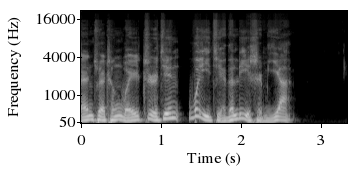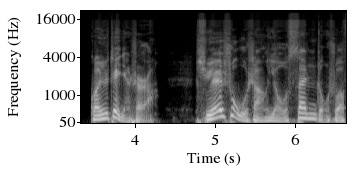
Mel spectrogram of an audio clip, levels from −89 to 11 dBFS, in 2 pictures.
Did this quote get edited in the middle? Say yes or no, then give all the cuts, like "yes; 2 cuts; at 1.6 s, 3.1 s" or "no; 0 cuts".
no; 0 cuts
